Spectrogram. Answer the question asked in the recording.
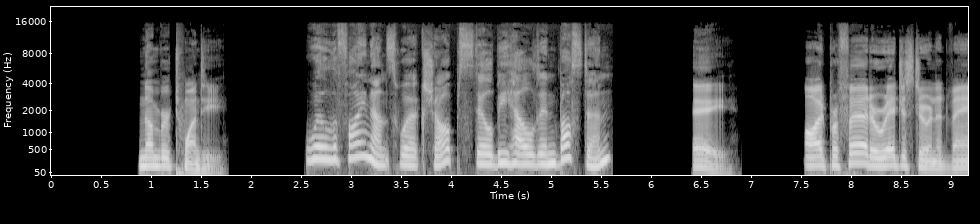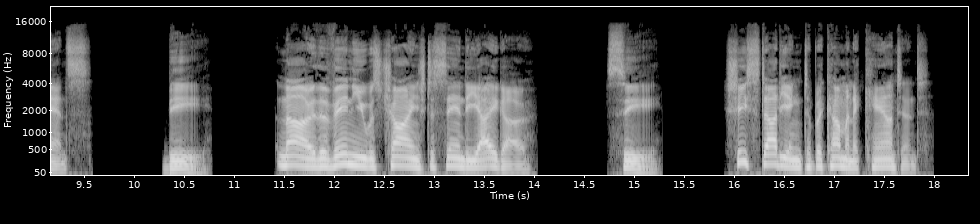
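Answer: B: No, the venue was changed to San Diego.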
